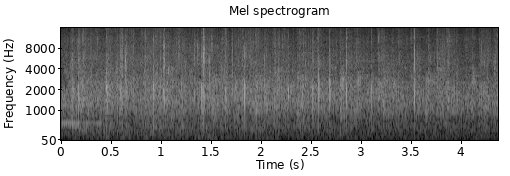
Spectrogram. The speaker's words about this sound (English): Oh, the Christians are clapping for Jesus.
